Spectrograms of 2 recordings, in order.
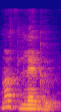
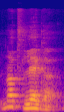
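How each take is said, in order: The two takes are said the same way.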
